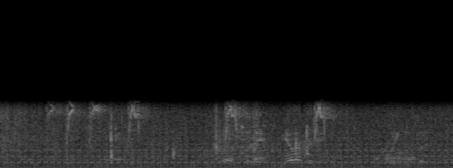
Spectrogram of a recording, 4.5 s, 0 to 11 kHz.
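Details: A flock of about 30 Eurasian siskins, relaxing and preening after bathing, gives scattered short, thin chirps and twitters that overlap irregularly, over a steady low electrical hum.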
